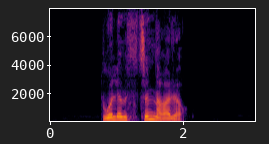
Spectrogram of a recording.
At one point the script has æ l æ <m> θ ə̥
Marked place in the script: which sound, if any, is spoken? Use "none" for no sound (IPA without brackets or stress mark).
m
